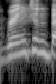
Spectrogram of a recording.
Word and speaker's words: Rankin: I keep saying Raskin and Bass, and it's not.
